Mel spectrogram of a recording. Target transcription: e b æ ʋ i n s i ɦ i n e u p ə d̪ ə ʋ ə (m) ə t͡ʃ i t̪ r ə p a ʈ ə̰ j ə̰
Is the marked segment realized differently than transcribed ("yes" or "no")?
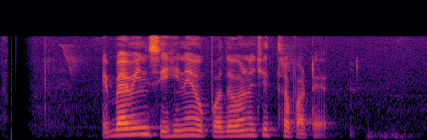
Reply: yes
